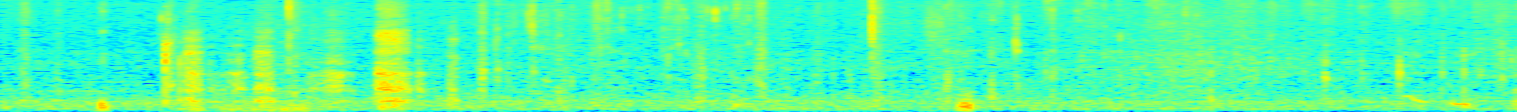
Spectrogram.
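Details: Nitaro, a West Highland White Terrier, breathing in uneven breathy puffs, with scattered soft clicks and a few louder snuffling bursts between quieter stretches.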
